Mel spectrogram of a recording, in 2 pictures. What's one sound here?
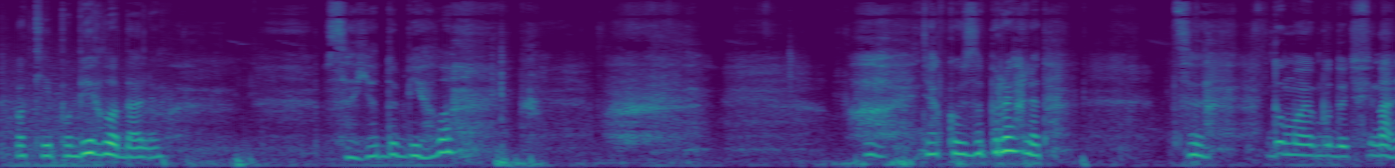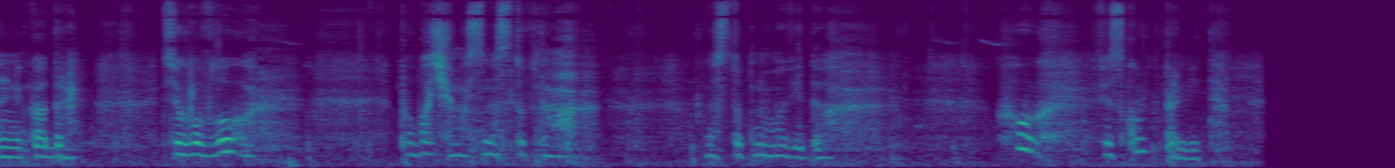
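A woman talks close to the microphone while walking.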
